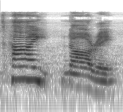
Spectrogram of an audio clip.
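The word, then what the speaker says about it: Tighnari: is that you see they pronounce it thai nari so i guess it's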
